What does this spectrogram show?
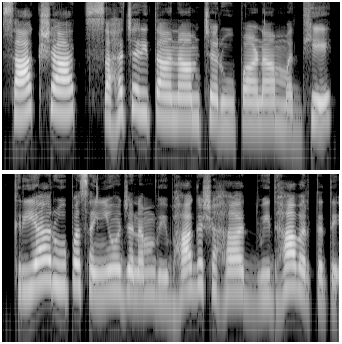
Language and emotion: Sanskrit, neutral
